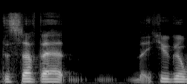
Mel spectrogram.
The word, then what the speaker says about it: Hugo: Hugo. Yeah, I like how you still say it wrong even after I just said it.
